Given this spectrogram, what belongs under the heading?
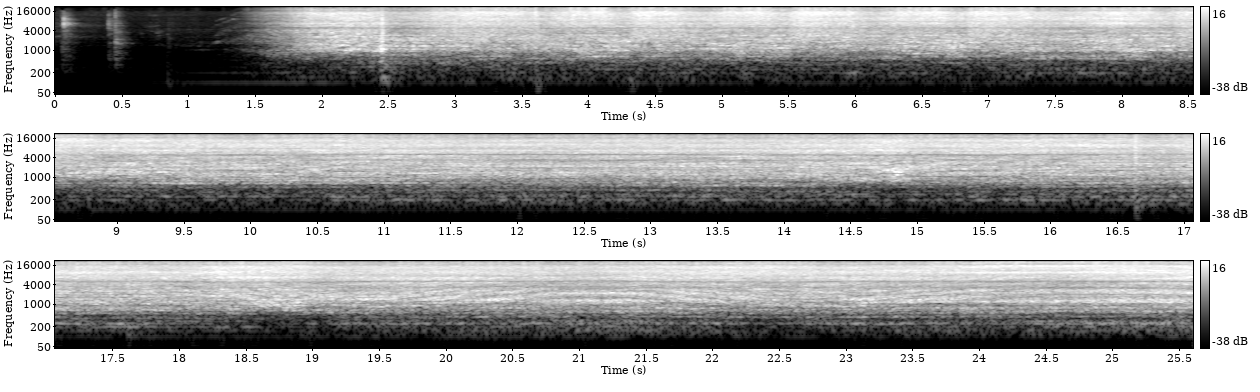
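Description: A Miele Parquet Twister XL vacuum cleaner switches on after a brief quiet start, then runs as a loud, steady whooshing motor drone for the rest of the time while it cleans the floor, with no talk.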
